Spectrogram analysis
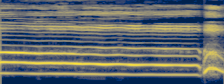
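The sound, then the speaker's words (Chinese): A storyteller voices a child crying loudly in a children's tale. A loud, drawn-out wail holds a steady pitch for about two seconds, then breaks into a short, wavering sob at the end. “我最喜欢看小东咧嘴大哭的样子，瞧，他已经哭了起来。”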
